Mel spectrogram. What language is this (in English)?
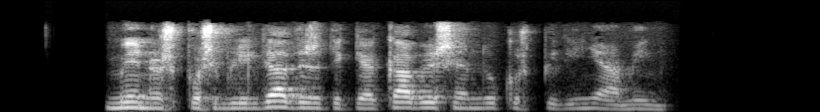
Galician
